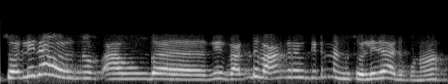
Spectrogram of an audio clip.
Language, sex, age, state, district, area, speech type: Tamil, female, 30-45, Tamil Nadu, Namakkal, rural, conversation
